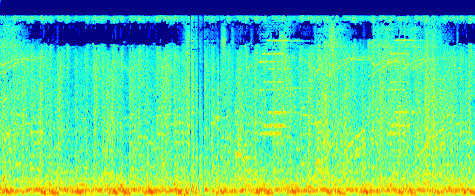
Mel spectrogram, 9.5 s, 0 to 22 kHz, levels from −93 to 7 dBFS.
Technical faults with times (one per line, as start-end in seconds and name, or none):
3.41-4.40 repeated packet loss (robotic sound)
